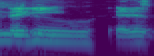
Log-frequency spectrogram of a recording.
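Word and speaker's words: Bigge: Do we know the pronunciation? Biggie. Is it Biggie? Love that. Hunter Biggie. It is Biggie.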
